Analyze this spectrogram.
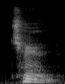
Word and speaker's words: Chan: Well, Zen is already dominated in the world of Zen, which the Zen Buddhism, in the Chinese way, we pronounce it Chan.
